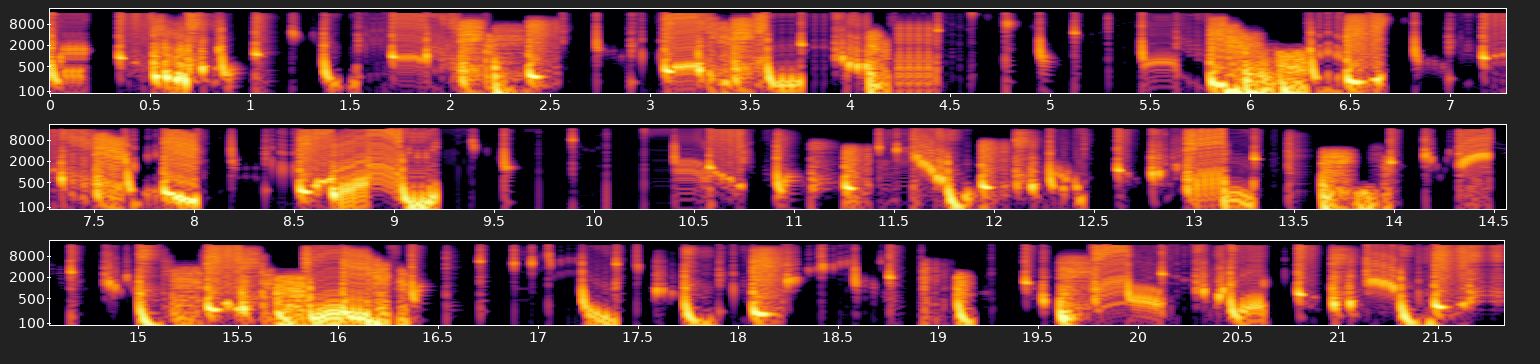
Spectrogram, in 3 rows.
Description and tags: Weird Drum Loop 176bpm
Playing with the pitch on a drum loop, thinking it could be used for drum fills or chopped into percussion. Here's how to make breaks that sound like this (in Ableton) - pick a break, set the warp mode to beats, record the track output to a new track, then play around with the break's pitch knob while recording. In this upload's case I repeated this process for more weirdness.
176bpm, dnb, drum, idm, loop, pitch-shifted, processed, spyre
